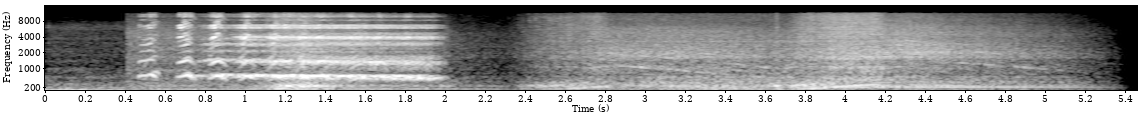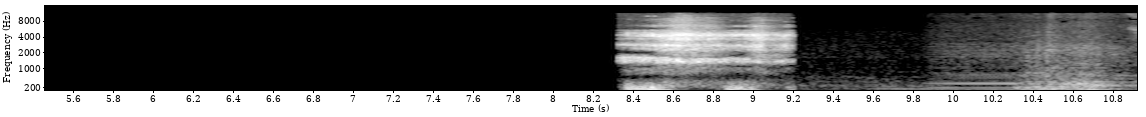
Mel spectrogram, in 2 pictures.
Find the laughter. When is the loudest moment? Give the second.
1 s.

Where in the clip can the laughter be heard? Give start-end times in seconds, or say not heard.
0.5-2.0, 8.3-9.2.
